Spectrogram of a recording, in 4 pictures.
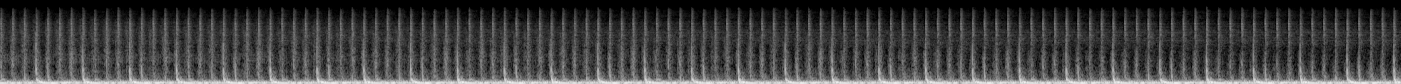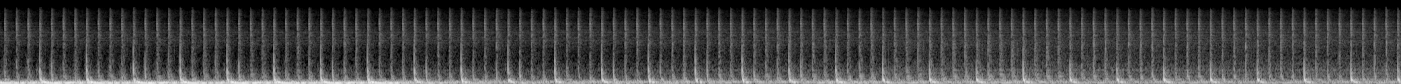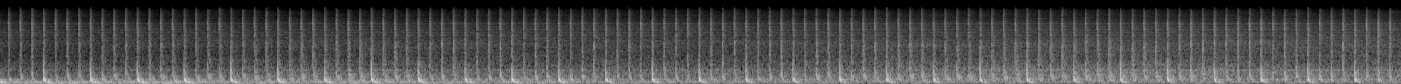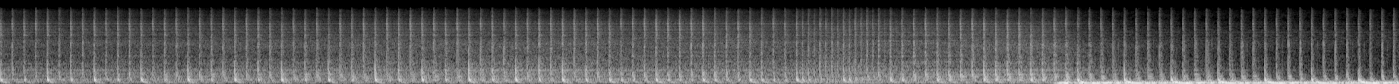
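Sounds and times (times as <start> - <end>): deep techno kick drum: 0.0 - 56.0
fast rattling percussion loop: 0.0 - 56.0
heavy bass: 0.0 - 56.0.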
